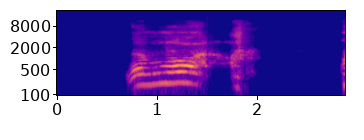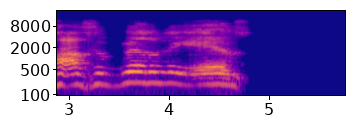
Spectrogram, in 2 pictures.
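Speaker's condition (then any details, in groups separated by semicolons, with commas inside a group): Cerebral palsy; uses motorized wheelchair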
